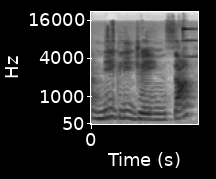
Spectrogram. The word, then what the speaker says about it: negligenza: Fanno eccezione poi richiedendo la pronuncia biconsonantica negligenza, negligere e negligente. In questo caso vedete il suono è quello gl, gl, così come anche parole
